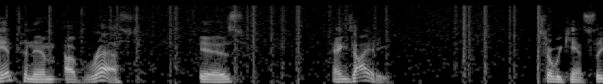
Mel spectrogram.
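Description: Across the whole speech clip, overdone noise removal breaks up the background. Aggressive denoising has gated quiet bands, leaving near-silent gaps with twinkling specks.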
